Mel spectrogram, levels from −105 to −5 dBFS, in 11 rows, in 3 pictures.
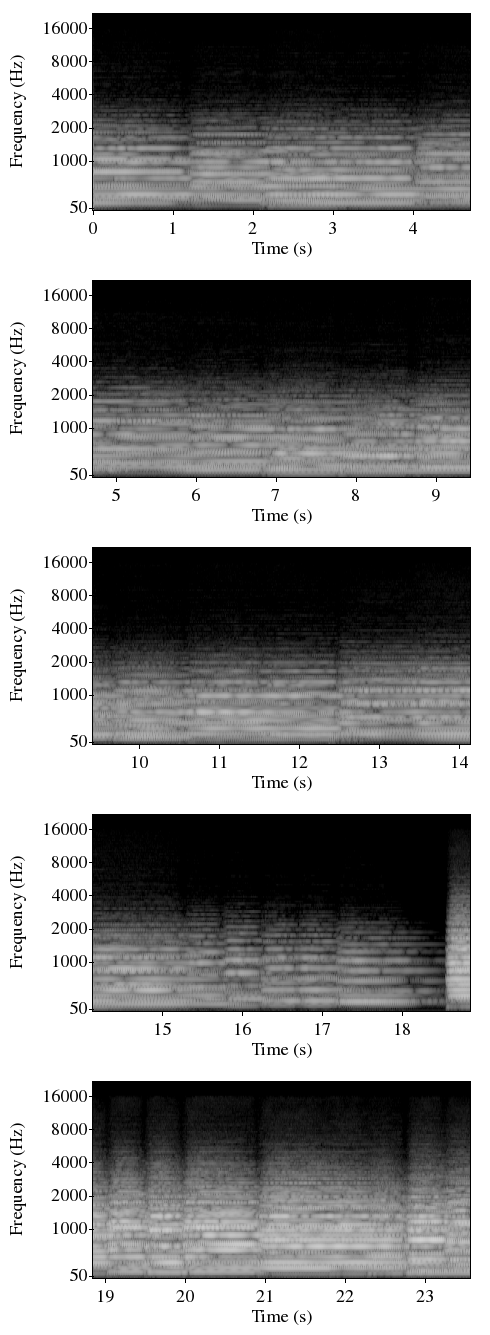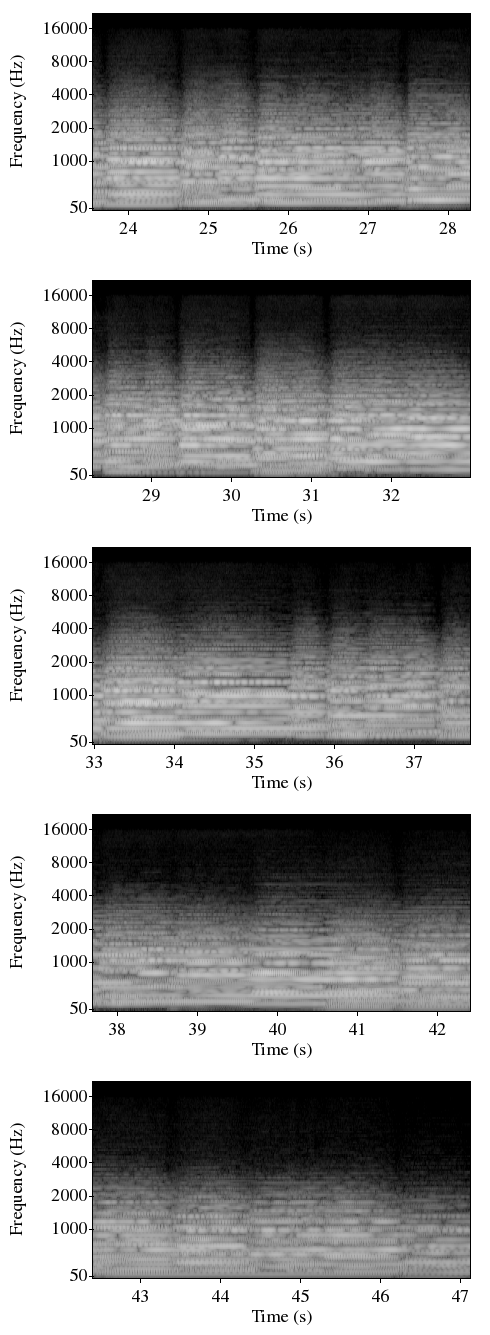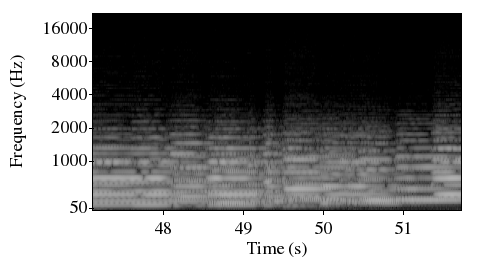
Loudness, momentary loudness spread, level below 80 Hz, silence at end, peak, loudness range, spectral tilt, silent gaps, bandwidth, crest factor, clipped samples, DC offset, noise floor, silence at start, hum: -30 LUFS; 16 LU; -74 dBFS; 0 s; -14 dBFS; 13 LU; -8.5 dB/octave; none; 6.6 kHz; 18 dB; under 0.1%; under 0.1%; -57 dBFS; 0 s; none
